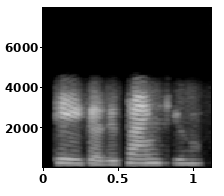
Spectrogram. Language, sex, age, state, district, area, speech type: Punjabi, female, 18-30, Punjab, Muktsar, urban, conversation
